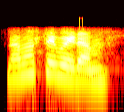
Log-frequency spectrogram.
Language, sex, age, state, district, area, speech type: Kannada, female, 60+, Karnataka, Udupi, rural, conversation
